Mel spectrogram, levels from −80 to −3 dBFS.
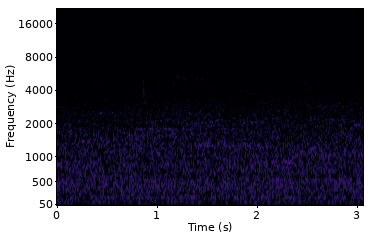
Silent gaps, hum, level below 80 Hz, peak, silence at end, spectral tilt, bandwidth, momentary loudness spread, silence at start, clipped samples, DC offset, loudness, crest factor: none; none; -82 dBFS; -48 dBFS; 0 s; -3.5 dB/octave; 9 kHz; 1 LU; 0 s; under 0.1%; under 0.1%; -60 LUFS; 12 dB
